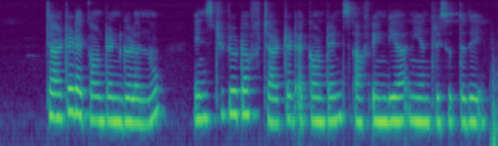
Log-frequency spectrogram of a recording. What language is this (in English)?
Kannada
